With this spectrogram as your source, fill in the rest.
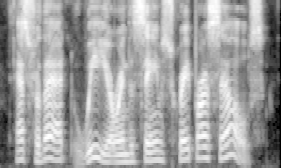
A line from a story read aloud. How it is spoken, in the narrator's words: answered Dorothy, cheerfully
